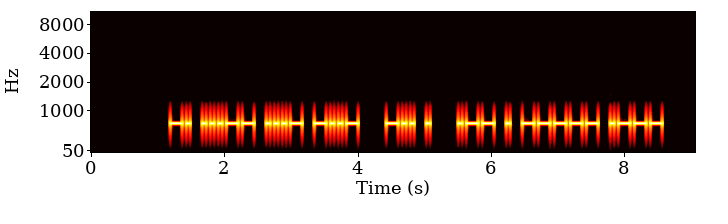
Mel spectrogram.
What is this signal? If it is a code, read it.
Morse code, heard as a keyed tone, about 20 wpm, 700 Hz. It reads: N3VX DE WE0J
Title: USA Callsign DE Callsign - 4 Characters - 20wpm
